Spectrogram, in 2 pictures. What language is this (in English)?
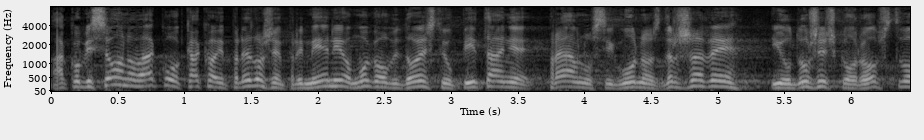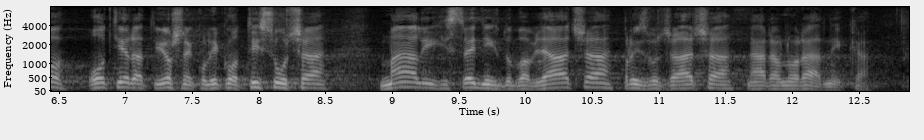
Croatian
